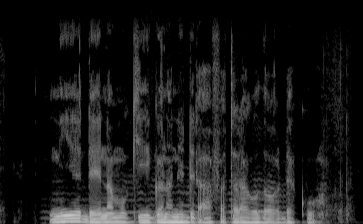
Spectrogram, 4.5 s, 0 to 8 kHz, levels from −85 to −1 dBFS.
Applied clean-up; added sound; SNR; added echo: neural mask model RNNoise.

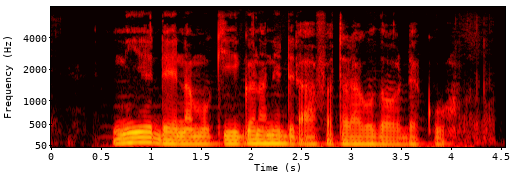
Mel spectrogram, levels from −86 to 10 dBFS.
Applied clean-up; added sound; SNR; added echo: neural separator model SepFormer DNS4.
